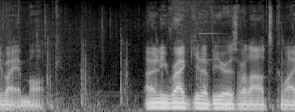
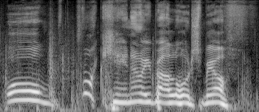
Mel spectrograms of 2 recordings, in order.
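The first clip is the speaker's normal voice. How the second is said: much higher, slow yelp of shock; high startled shriek; 4 dB louder, slower than usual. Real, not acted. Knocked back by a mob, shrieking. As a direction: cry out as he is hit.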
